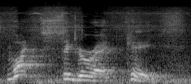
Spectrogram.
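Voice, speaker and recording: A woman's voice: medium pitch, huge pitch swings, takes it slowly, darkish tone, reverberant, a little hiss or hum, low-quality recording. An older woman voicing a cool, evasive woman doctor in an amateur live radio play.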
